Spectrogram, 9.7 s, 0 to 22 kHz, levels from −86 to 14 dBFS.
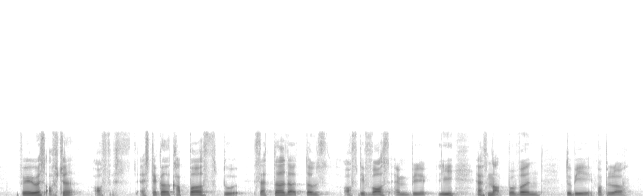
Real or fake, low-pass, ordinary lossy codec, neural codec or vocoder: real; 7.2 kHz; none; none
